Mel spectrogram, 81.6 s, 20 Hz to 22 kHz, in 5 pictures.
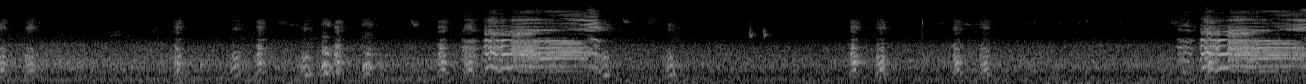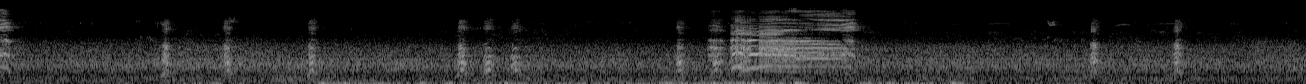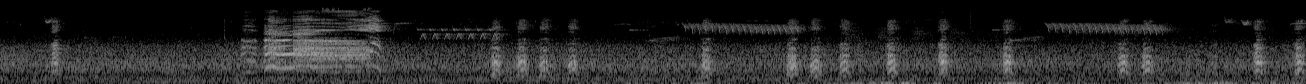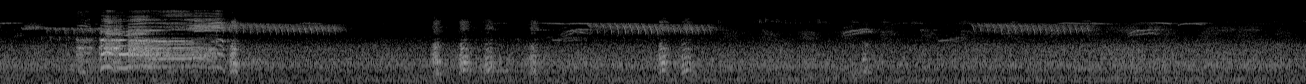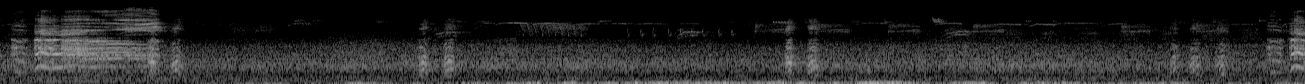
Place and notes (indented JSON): {
  "title": "Mountain blvd. Oakland",
  "date": "2010-03-16 04:24:00",
  "description": "Bear, Joey and Little Girl barking for who-knows-what reason. of course rooster Barney needs to be a part of it too",
  "latitude": "37.79",
  "longitude": "-122.18",
  "altitude": "99",
  "timezone": "US/Pacific"
}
